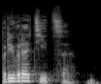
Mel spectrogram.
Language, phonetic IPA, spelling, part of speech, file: Russian, [prʲɪvrɐˈtʲit͡sːə], превратиться, verb, Ru-превратиться.ogg
- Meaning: 1. to turn into, to change into 2. passive of преврати́ть (prevratítʹ)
